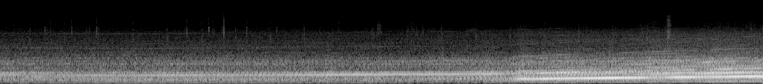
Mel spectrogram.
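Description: Lexus LFA's 4.8-litre V10, heard from inside the cabin, running at a steady, slightly falling note while cruising; about five seconds in the throttle opens and it gets louder, its pitch climbing as the car accelerates.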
